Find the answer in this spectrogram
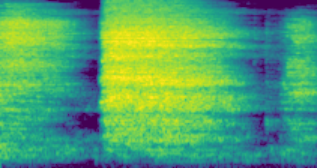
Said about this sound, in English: Breathe.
